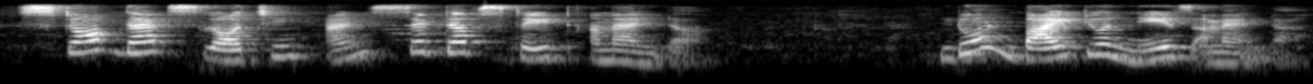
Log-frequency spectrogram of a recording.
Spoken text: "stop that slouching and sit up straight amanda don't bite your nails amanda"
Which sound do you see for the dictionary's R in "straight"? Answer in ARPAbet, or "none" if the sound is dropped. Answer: none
